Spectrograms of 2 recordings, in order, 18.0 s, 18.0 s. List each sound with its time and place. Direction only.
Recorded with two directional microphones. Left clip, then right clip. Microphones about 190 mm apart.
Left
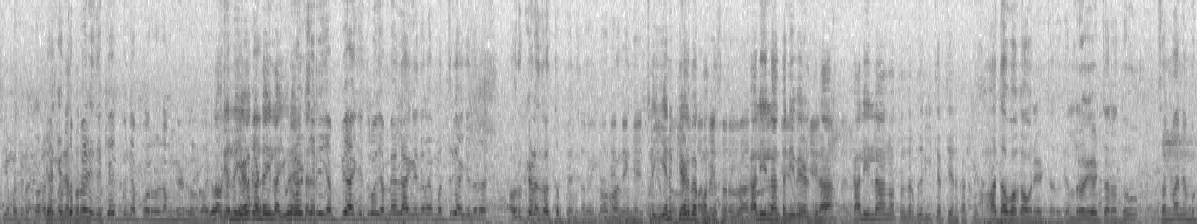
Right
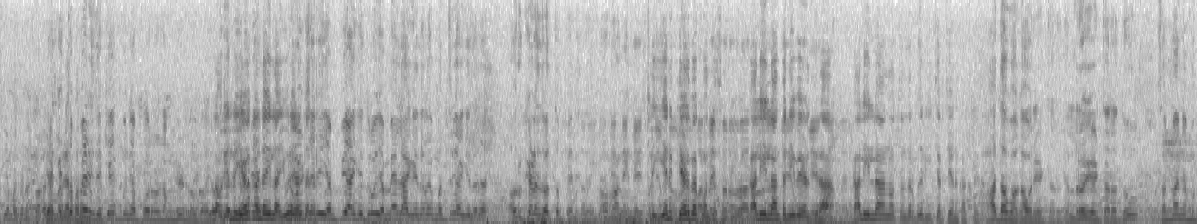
1.0 s a man's voice: 10° left (ahead or behind)
3.2 s a man's voice: 15° right (ahead or behind)
4.6 s a man's voice: 10° left (ahead or behind)
9.7 s a man's voice: 20° right (ahead or behind)
10.7 s speech: 35° left (ahead or behind)
11.3 s a man's voice: 20° right (ahead or behind)
14.8 s a man's voice: 5° left (ahead or behind)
